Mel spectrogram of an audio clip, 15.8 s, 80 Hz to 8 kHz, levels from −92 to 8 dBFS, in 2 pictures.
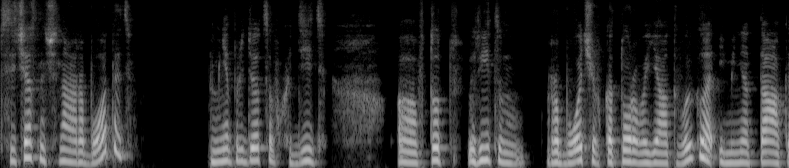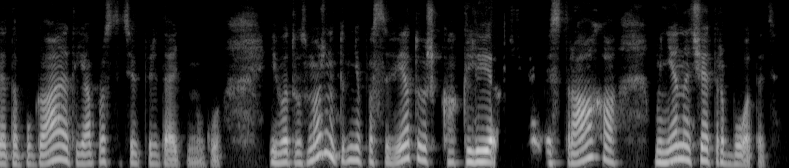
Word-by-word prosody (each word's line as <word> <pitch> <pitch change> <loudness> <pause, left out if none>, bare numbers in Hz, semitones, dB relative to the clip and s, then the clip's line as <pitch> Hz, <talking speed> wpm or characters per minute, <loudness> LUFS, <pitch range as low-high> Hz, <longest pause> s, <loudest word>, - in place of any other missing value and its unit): сейчас 260 +6 +1
начинаю 205 -3 -2
работать. 300 - 0 0.8
Мне 200 +2 0
придется 215 +2 0
входить, 185 +3 -5 0.7
а, 180 -2 +2
в - - -16
тот 220 0 +1
ритм 205 -4 0 0.2
рабочий, 185 +4 +2
от 160 - -14
которого 190 -1 +3
я 175 0 +2
отвыкла, 215 - +2
и 195 - -3
меня 175 +1 -1
так 180 -1 +1
это 160 0 -2
пугает. 165 +9 +1
Я 165 0 -2
просто 195 0 -8
те 170 - -7
передать 160 - -4
не - - -12
могу. - - -10 0.4
И 185 -1 -2
вот, 185 0 +1
возможно, 245 - 0
ты 210 - -6
мне 220 -1 0
посоветуешь, 215 +4 -1
как 185 0 -10
легче, 195 0 +8 0.3
да, 285 - -7
без 185 -1 -4
страха 200 - +1 0.3
мне 190 +5 +3
начать 220 -3 +1
работать. 160 -4 -4
190 Hz, 150 wpm, -25 LUFS, 175-215 Hz, 0.8 s, легче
